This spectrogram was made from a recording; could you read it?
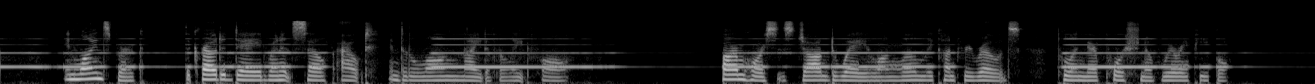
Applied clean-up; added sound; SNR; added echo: neural mask model RNNoise.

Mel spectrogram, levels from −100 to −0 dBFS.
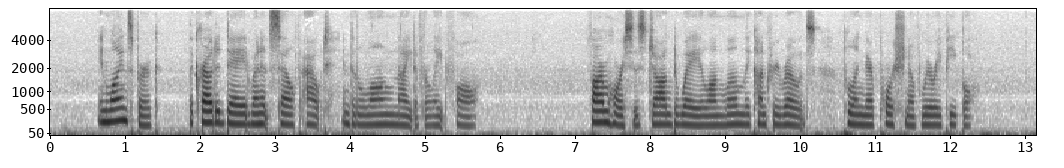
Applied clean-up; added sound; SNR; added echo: neural mask model Resemble Enhance denoiser.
